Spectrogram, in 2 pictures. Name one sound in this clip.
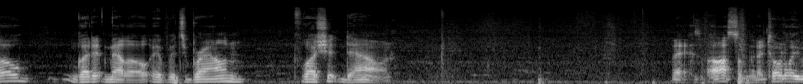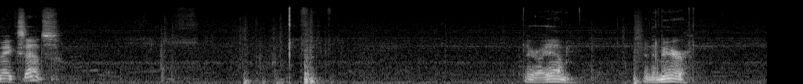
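A man talks calmly close by, pausing between phrases.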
